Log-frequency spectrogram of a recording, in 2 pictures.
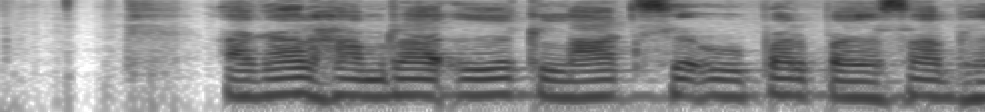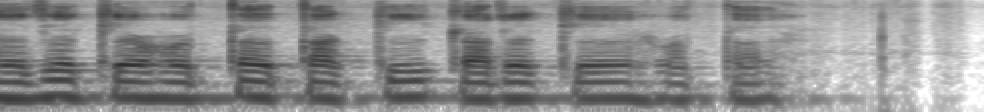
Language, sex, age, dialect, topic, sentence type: Magahi, male, 25-30, Western, banking, question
